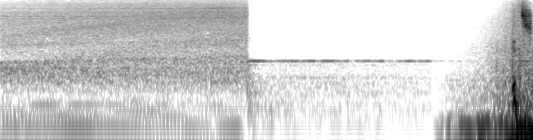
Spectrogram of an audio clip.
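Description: Underwater ambience sound effect: a rushing hiss over a low hum that builds slightly and cuts off suddenly about two seconds in. A faint steady tone follows for about a second and a half.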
